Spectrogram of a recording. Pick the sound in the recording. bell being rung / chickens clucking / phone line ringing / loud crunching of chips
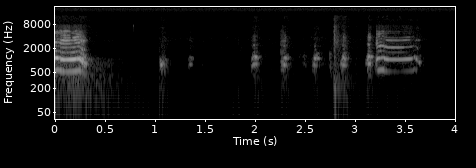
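chickens clucking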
